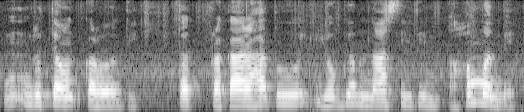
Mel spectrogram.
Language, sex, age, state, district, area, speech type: Sanskrit, female, 60+, Maharashtra, Nagpur, urban, spontaneous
